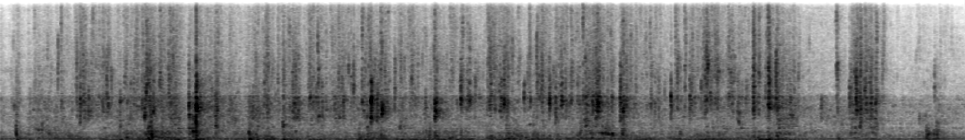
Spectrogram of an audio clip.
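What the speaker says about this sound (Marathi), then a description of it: "आता हे पान धुवून घेते." Tap water runs steadily into a sink while a banana leaf, cut into two pieces, is rinsed under it, with a continuous splashing hiss and small clatters of handling throughout.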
